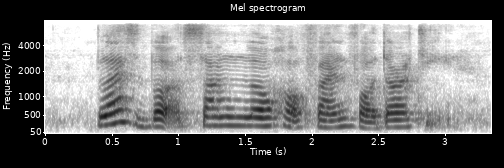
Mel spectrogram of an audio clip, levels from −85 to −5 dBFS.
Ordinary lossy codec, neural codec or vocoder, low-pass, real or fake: MP3, 48 kbps; codec, 16 kHz, 4.8 kbps, FACodec; 7.2 kHz; fake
